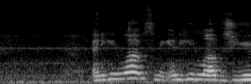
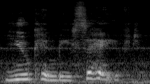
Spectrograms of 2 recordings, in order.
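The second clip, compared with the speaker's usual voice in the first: ordinary talk, nothing marked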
